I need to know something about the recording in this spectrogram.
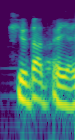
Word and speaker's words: Ciutat Vella: Am I pronouncing that right? Ciutat Vella or? Ciutat Vella, yeah.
